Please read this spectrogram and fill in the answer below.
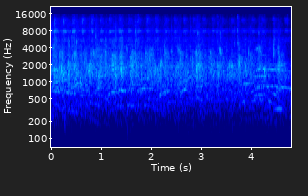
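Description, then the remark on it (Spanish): An audience applauds the Lord steadily for about five seconds, a dense, continuous patter of many hands clapping, with scattered voices mixed into the crowd noise. “Dios, si le va a dar el aplauso al Señor”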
